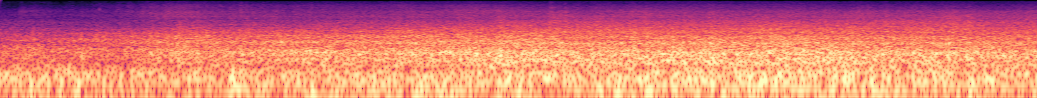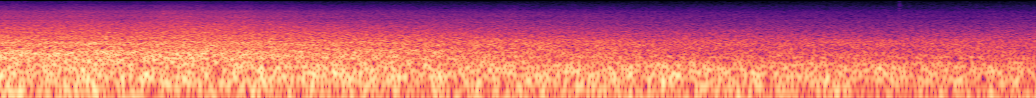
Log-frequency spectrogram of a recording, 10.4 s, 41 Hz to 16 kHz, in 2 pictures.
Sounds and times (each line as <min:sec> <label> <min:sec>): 0:00.0 waves 0:10.3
